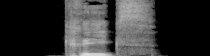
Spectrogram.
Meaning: genitive singular of Krieg
- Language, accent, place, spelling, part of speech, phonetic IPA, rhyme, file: German, Germany, Berlin, Kriegs, noun, [kʁiːks], -iːks, De-Kriegs.ogg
